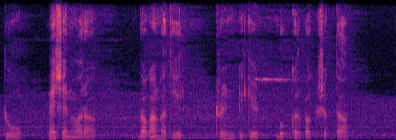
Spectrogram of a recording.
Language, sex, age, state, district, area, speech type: Goan Konkani, male, 18-30, Goa, Salcete, urban, read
